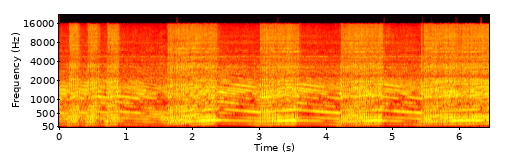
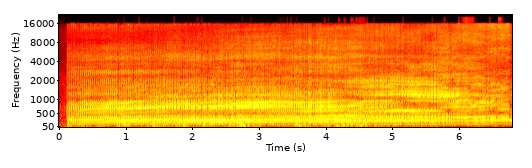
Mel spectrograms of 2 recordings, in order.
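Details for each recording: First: 1986 Yamaha YSR 50 two-stroke, running again after more gas added, following carburetor reinstall and priming with premix: a crisp buzz climbing freely through repeated throttle blips and dropping back cleanly, no misfire or bogging. Healthy engine. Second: 1986 Yamaha YSR 50 two-stroke on its first ride: buzzy engine climbs slowly and sags under throttle instead of snapping up; bogging, suspected fuel blockage ('something's getting plugged up'), oil and piston still to be checked.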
